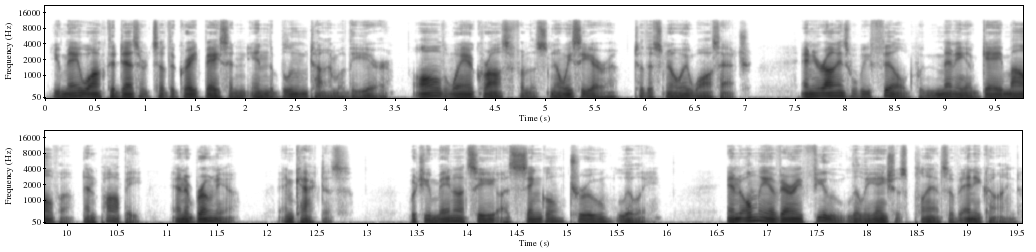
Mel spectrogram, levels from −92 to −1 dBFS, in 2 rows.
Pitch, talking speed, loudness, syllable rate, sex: 90 Hz, 195 wpm, -21 LUFS, 5.0 syllables/s, male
